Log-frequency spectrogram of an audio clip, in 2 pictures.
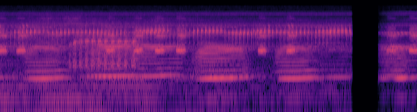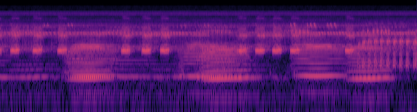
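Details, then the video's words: Frogs calling in overlapping nasal, bleating croaks, each about half a second long and rich in buzzy overtones, repeated in quick succession by several callers; a brief silent break falls midway. "Bunyi Katak"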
